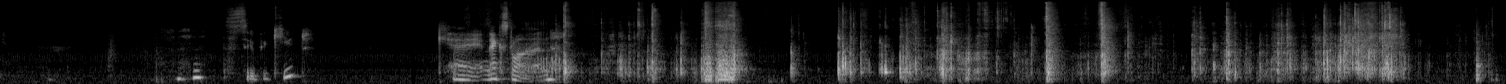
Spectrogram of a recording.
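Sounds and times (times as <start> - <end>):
packaging crinkling: 4.8 - 15.0.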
